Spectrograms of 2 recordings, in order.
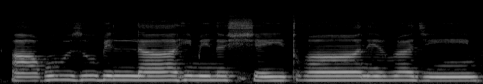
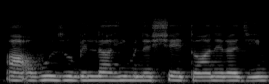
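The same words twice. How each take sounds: First: اعوذ باللہ recited slowly, Quranic chant style; slow recitation. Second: Said in the usual way. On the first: Shown as a demonstration. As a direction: intone it slowly like prayer recitation. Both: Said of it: "تو شروع کرتے ہیں".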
